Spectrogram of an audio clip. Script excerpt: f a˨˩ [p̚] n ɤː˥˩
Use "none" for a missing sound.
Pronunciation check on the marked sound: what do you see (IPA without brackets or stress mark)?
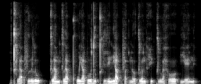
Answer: k̚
